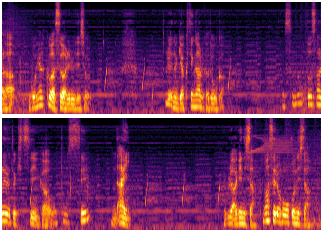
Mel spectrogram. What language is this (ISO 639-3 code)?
jpn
